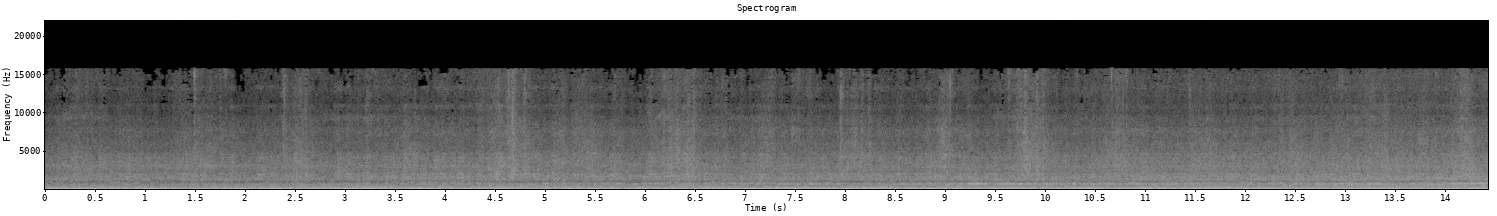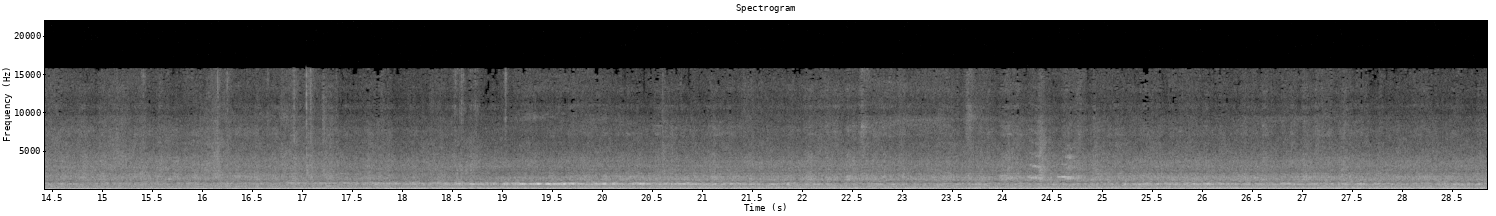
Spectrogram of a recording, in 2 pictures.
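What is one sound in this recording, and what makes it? A train rumbles and hums steadily as it rolls along the tracks.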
